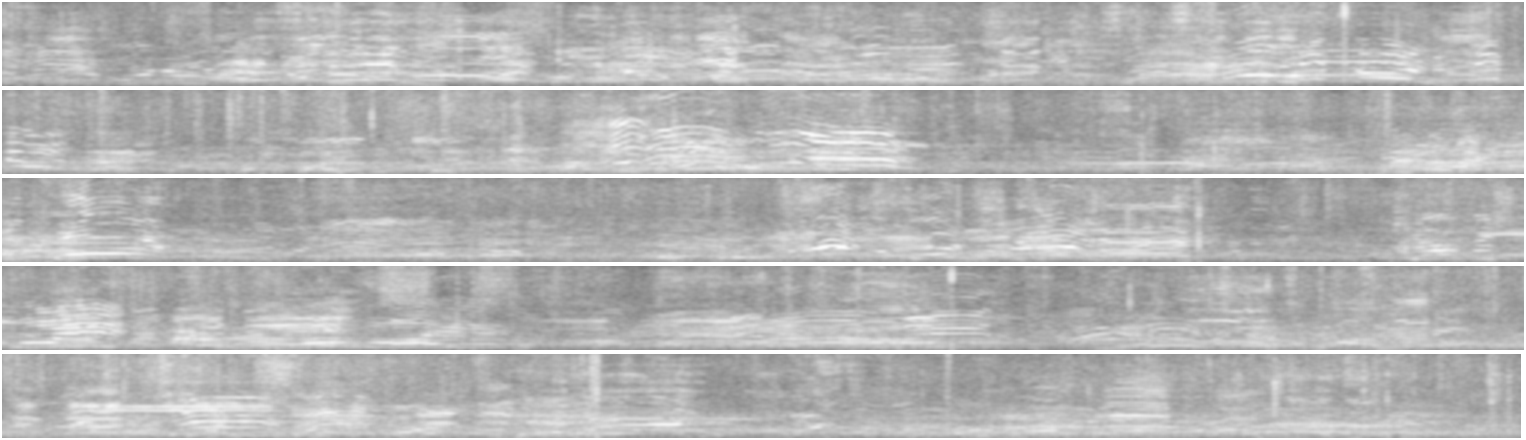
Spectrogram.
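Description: A crowd of spectators shouts and calls out across an open field.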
